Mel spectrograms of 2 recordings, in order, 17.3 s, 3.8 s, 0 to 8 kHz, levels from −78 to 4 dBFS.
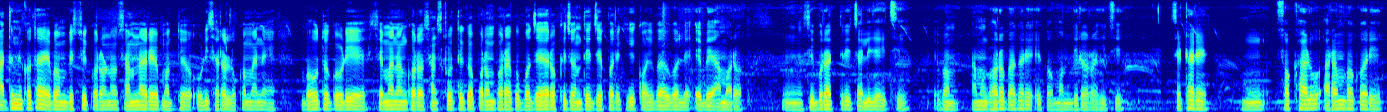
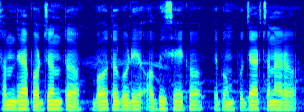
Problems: constant background noise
